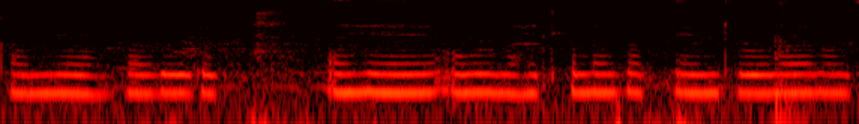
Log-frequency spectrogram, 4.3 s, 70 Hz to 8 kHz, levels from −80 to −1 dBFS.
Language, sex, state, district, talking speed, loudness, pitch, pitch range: Hindi, female, Uttar Pradesh, Budaun, 155 wpm, -49 LUFS, 230 Hz, 230-235 Hz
